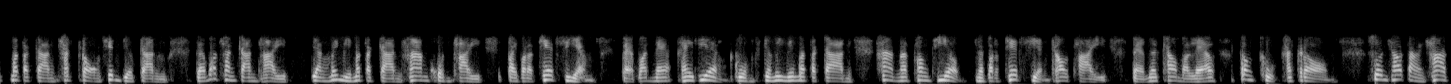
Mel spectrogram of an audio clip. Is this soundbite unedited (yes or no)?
yes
